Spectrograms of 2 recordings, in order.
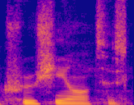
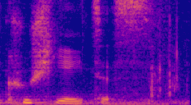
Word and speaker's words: Cruciatus: Are you familiar with the Cruciatus curse? Yes. Oh, that's how you pronounce Cruciatus. You'd think I'd know with watching the films, but yeah. I always say Cruciatus.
